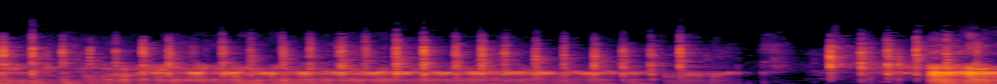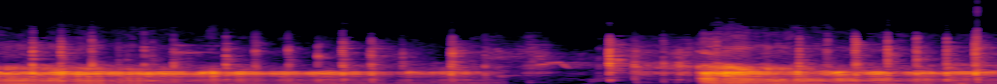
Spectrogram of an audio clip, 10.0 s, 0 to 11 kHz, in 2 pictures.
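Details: Dog in Italy, recorded May 31, 2022, making funny noises while its owner gives it kisses: long, throaty, pulsing groans and grumbles sustained for several seconds, broken by two short pauses, in a small indoor space.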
